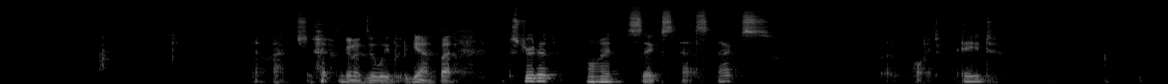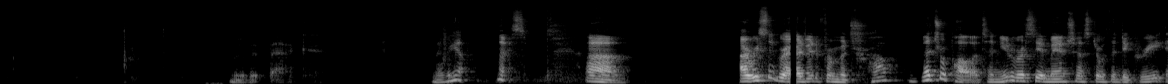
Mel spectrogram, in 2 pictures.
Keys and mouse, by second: 0.5 click, 0.8 shift+middle click, 1.1 alt+shift+click, 1.3-3.4 middle drag, 2.8 x, 3.4 click, 3.5 alt+shift+middle click, 3.9 alt+shift+click, 3.9 alt+shift+middle click, 4.2 alt+shift+click, 4.3-10.6 alt+middle drag, 4.5 e, 5.6 ., 6.6 s, 10.6 shift+click, 10.7-12.4 shift+middle drag, 12.4 shift+click, 12.5-15.9 shift+middle drag, 13.1 g, 15.9 Tab, 15.9-23.3 drag.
